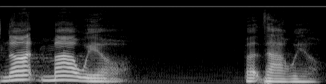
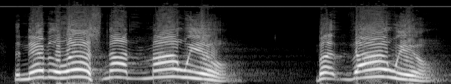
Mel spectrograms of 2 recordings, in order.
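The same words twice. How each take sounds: First: Low, slow and soft; hushed surrender. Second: Raised, drawn-out preacher's proclamation; emphatic surrender. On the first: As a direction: let it sink into a quiet, solemn submission. Christ's surrender as heaven rests. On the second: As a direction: ring it out slowly and forcefully. Climactic repeat of Christ's surrender. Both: Acted.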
